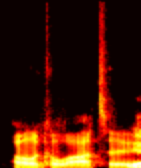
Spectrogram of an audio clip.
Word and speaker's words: Olakau'atu: Olakau'atu, that's how you pronounce it.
